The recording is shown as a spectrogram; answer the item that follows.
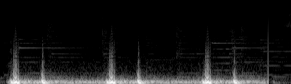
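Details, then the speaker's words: Adult physician listening to their own heart through an acoustic stethoscope: steady normal lub-dub heart sounds at about 62 beats per minute, with normal first and second heart sounds. "maybe i'll listen to my own heart whoa okay let's take a listen whoa i can hear it can you hear it too it sounds like this wow that's really cool so the heart makes sounds by squishing"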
